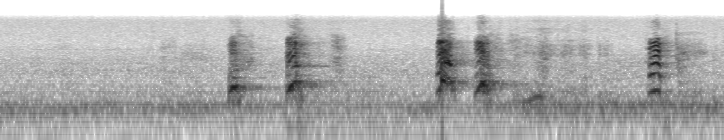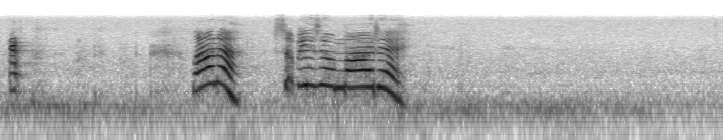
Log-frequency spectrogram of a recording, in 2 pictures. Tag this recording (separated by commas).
Dog, Animal, pets, Speech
